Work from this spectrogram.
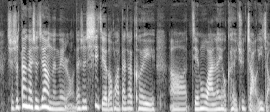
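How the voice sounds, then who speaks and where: Lively in intonation, a woman's speech runs at a very fast pace. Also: medium pitch for a woman. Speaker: gospel singer and worship leader. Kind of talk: interview testimony.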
